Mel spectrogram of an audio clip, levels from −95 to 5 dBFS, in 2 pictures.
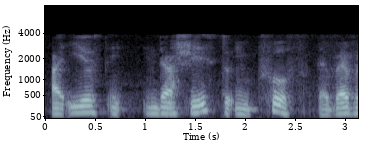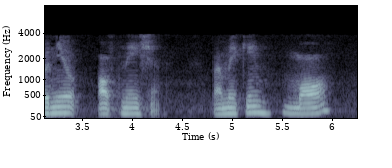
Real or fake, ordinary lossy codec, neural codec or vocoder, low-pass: real; AAC, 16 kbps; none; 7.2 kHz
